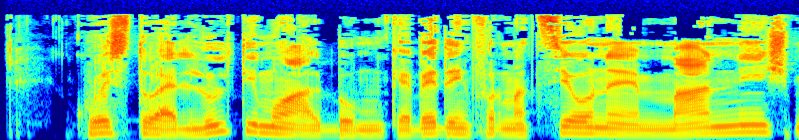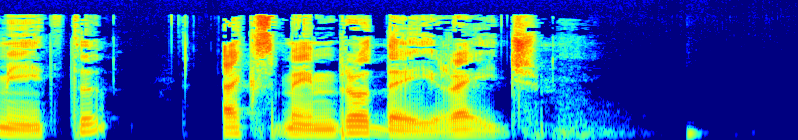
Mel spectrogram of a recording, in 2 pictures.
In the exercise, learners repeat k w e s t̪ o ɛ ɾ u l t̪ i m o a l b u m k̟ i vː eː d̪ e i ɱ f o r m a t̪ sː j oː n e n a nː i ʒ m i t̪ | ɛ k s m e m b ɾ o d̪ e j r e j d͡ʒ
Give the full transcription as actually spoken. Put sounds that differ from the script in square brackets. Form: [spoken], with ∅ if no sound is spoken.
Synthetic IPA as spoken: k w e s t̪ o ɛ [l] u l t̪ i m o a l b u m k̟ [e] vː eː d̪ e i ɱ f o r m a t̪ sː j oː n e [m] a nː i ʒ m i t̪ | ɛ k s m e m b ɾ o d̪ e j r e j d͡ʒ

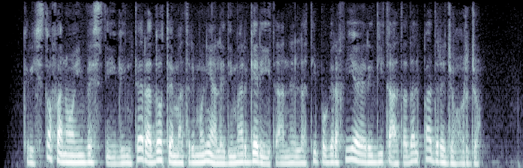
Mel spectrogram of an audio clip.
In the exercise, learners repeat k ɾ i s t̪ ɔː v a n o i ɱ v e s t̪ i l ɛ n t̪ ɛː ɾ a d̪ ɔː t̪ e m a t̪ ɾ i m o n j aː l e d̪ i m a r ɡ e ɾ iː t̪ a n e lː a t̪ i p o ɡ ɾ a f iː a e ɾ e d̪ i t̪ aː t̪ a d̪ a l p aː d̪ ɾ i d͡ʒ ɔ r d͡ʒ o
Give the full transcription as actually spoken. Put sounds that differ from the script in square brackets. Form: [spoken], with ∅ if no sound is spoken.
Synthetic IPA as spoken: k ɾ i s t̪ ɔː [f] a n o i ɱ v e s t̪ i l [i] n t̪ ɛː ɾ a d̪ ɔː t̪ e m a t̪ ɾ i m o n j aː l e d̪ i m a r ɡ e ɾ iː t̪ a n e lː a t̪ i p o ɡ ɾ a f iː a e ɾ e d̪ i t̪ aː t̪ a d̪ a l p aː d̪ ɾ [e] d͡ʒ ɔ r d͡ʒ o

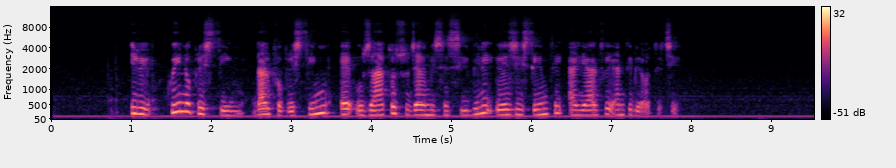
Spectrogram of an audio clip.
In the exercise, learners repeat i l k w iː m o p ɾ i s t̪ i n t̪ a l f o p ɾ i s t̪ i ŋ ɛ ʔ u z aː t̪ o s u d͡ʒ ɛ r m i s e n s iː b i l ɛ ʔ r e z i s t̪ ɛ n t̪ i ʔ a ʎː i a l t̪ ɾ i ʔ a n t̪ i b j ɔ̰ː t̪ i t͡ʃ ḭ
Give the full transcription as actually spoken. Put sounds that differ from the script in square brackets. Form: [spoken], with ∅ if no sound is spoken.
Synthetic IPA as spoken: i l k w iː [n] o p ɾ i s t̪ i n [d̪] a l f o p ɾ i s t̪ i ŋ ɛ ʔ u z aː t̪ o s u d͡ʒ ɛ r m i s e n s iː b i l [i] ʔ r e z i s t̪ ɛ n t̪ i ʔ a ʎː i a l t̪ ɾ i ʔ a n t̪ i b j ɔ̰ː t̪ i t͡ʃ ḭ

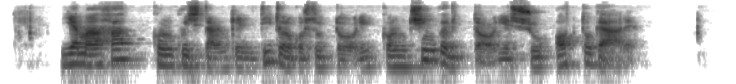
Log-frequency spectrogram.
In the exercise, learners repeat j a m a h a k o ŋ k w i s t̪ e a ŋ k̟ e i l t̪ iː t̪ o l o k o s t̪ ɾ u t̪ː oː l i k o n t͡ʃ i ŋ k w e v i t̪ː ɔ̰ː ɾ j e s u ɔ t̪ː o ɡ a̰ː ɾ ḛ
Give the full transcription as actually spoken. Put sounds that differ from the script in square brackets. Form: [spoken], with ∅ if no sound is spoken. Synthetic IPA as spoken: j a m a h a k o ŋ k w i s t̪ [a] a ŋ k̟ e i l t̪ iː t̪ o l o k o s t̪ ɾ u t̪ː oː [ɾ] i k o n t͡ʃ i ŋ k w e v i t̪ː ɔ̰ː ɾ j e s u ɔ t̪ː o ɡ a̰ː ɾ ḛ

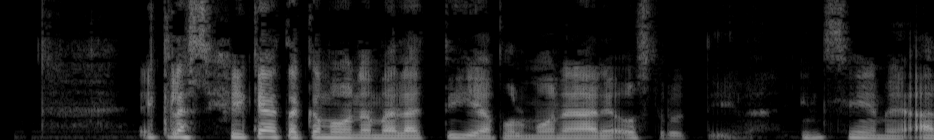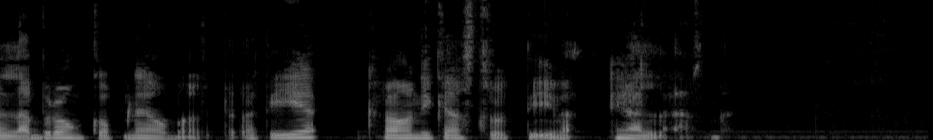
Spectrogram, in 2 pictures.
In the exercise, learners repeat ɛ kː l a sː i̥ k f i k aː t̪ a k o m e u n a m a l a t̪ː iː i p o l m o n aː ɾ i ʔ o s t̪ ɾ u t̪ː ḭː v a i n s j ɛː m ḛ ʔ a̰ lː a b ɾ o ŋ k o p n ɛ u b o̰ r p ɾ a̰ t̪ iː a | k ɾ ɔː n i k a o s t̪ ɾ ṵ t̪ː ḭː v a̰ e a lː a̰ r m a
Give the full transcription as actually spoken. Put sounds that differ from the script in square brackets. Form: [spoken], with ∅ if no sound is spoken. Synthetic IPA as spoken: ɛ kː l a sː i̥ [∅] f i k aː t̪ a k o m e u n a m a l a t̪ː iː [a] p o l m o n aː ɾ [e] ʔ o s t̪ ɾ u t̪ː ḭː v a i n s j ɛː m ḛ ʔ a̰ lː a b ɾ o ŋ k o p n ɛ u [m] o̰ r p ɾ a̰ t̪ iː a | k ɾ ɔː n i k a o s t̪ ɾ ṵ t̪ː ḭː v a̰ e a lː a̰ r m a

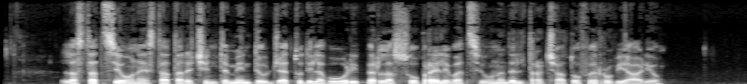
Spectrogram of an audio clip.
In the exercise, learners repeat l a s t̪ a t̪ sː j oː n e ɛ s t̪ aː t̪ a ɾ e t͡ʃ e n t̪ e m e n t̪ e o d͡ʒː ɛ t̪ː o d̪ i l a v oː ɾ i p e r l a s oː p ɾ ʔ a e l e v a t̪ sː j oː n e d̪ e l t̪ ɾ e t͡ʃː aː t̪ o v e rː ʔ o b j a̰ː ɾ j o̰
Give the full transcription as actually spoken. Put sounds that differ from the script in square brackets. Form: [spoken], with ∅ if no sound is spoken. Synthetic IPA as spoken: l a s t̪ a t̪ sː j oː n e ɛ s t̪ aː t̪ a ɾ e t͡ʃ e n t̪ e m e n t̪ e o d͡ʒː ɛ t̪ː o d̪ i l a v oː ɾ i p e r l a s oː p ɾ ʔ a e l e v a t̪ sː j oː n e d̪ e l t̪ ɾ [a] t͡ʃː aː t̪ o [f] e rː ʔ o [v] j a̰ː ɾ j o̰

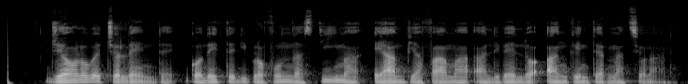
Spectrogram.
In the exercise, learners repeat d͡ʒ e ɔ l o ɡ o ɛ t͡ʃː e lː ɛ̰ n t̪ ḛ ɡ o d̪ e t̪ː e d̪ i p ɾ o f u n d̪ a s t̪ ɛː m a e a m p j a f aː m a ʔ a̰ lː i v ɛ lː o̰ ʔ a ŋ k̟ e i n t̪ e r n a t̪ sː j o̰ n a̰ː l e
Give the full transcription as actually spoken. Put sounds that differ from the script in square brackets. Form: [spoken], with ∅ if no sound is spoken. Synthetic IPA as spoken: d͡ʒ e ɔ l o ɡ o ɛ t͡ʃː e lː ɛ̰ n t̪ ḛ ɡ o d̪ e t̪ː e d̪ i p ɾ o f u n d̪ a s t̪ [iː] m a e a m p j a f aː m a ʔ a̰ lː i v ɛ lː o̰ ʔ a ŋ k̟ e i n t̪ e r n a t̪ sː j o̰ n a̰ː l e

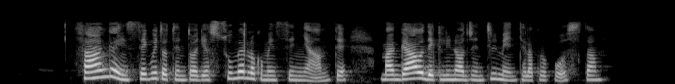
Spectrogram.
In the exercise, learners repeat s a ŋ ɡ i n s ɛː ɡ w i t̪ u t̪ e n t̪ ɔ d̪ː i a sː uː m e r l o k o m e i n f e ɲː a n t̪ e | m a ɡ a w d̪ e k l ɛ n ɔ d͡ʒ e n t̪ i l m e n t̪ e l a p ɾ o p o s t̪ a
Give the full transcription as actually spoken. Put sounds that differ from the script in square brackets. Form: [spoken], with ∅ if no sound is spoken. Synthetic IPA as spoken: [f] a ŋ ɡ i n s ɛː ɡ w i t̪ [o] t̪ e n t̪ ɔ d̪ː i a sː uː m e r l o k o m e i n [s] e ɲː a n t̪ e | m a ɡ a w d̪ e k l [i] n ɔ d͡ʒ e n t̪ i l m e n t̪ e l a p ɾ o p o s t̪ a

